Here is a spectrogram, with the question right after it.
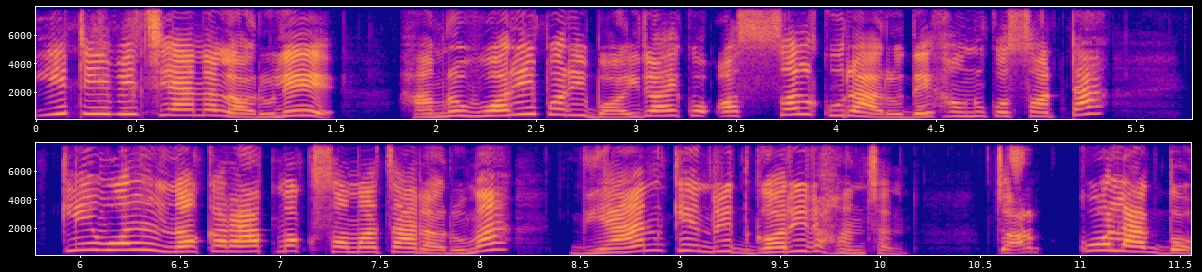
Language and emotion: Nepali, angry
